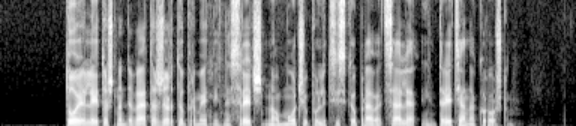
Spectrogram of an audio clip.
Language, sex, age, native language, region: Slovenian, male, 18-29, Slovenian, Central Slovenia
